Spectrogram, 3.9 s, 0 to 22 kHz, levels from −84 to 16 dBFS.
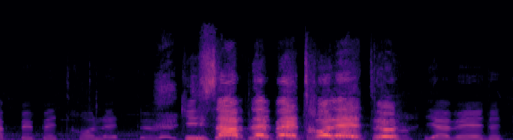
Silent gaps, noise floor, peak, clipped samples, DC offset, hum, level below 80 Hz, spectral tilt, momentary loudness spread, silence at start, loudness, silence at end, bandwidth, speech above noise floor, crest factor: none; -53 dBFS; -8 dBFS; under 0.1%; under 0.1%; none; -82 dBFS; 0.5 dB/octave; 20 LU; 0.15 s; -26 LUFS; 0.1 s; 18 kHz; 24 dB; 22 dB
